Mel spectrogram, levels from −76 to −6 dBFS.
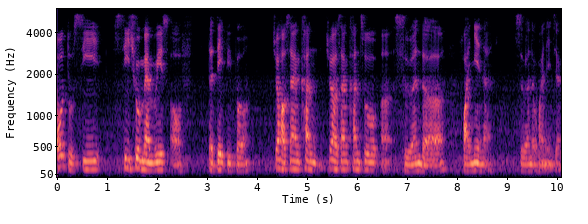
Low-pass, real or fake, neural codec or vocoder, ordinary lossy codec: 5.4 kHz; real; none; none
